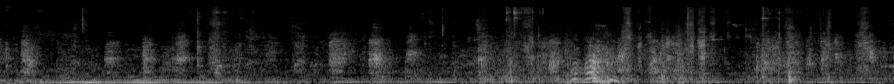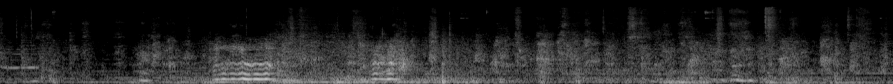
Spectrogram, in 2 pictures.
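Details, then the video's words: Pixie the Boxer dog wrestling with Sprocket: low rumbling growl-like sounds early on, then a brief wavering whine around the middle, among scuffling, panting and thumping play noises. "Pixie The Boxer Dog and Sprocket wrestle"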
